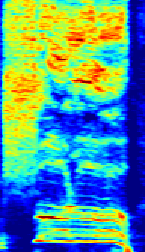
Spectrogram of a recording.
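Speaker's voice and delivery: high, stretched-out shout; mock angry yell. Angry man running full speed at her, imitated yell. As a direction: imitate him yelling mid-charge. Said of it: "comes running over yelling that".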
